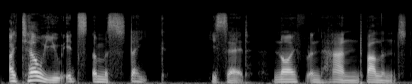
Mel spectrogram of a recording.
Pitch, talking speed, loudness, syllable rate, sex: 95 Hz, 175 wpm, -20 LUFS, 5.0 syllables/s, male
